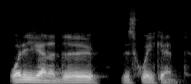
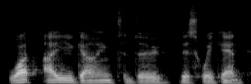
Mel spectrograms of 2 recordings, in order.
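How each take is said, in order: First: The words are reduced and run together. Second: Every word is said fully and carefully.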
